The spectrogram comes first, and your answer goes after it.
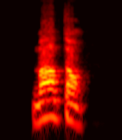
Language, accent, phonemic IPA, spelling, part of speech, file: French, Canada, /mɑ̃.tɔ̃/, mentons, noun / verb, LL-Q150 (fra)-mentons.wav
- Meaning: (noun) plural of menton; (verb) inflection of mentir: 1. first-person plural present indicative 2. first-person plural imperative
